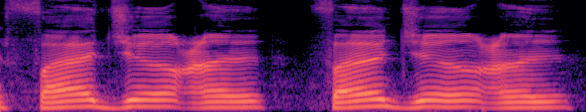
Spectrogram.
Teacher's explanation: Faj'al di sini adalah huruf qalqalah, huruf jim yang ada tanda mati asal, maka detakan kecil.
